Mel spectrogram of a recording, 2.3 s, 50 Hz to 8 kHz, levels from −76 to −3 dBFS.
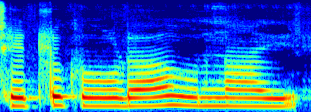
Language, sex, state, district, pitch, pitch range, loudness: Telugu, female, Andhra Pradesh, Annamaya, 220 Hz, 215-225 Hz, -15 LUFS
